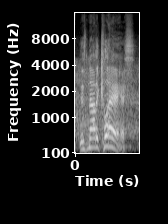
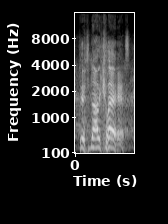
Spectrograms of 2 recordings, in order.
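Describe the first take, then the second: Both takes have the same delivery.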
